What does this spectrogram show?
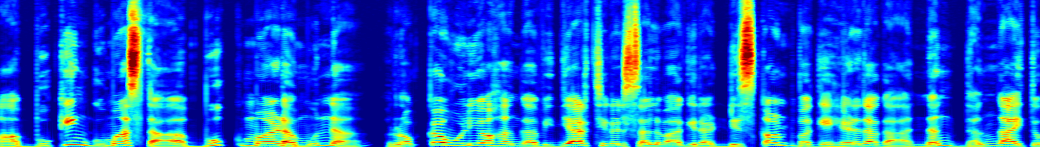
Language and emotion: Kannada, surprised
